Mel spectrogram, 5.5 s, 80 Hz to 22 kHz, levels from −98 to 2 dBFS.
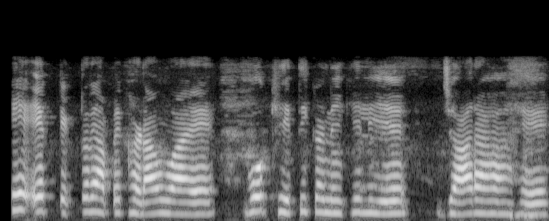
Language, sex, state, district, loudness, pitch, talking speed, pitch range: Hindi, female, Rajasthan, Jaipur, -16 LUFS, 225 Hz, 175 wpm, 215-250 Hz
